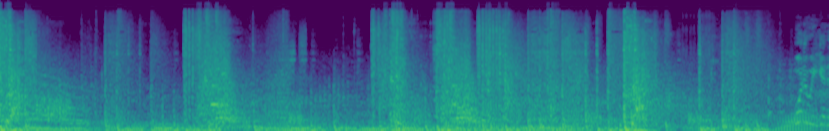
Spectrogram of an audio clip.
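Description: Quantum Break gunfire rattles in repeated loud bursts and volleys, close and dense, with shouting voices mixed in among the shots.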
